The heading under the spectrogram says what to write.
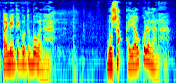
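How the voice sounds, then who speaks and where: A man playing a hurried, irritable businessman in a Filipino radio drama, curt and sighing, with a Visayan accent. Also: mid-range voice, pushed and bright, a little hiss or hum, full character voice.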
